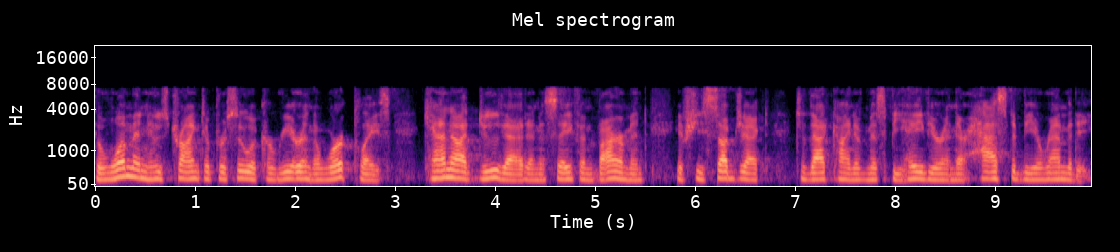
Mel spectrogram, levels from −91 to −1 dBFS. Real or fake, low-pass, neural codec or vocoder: fake; 7.2 kHz; vocoder, 22.05 kHz, 80 mel bands, HiFi-GAN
